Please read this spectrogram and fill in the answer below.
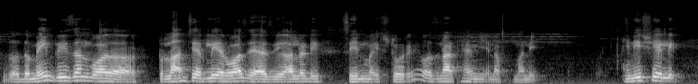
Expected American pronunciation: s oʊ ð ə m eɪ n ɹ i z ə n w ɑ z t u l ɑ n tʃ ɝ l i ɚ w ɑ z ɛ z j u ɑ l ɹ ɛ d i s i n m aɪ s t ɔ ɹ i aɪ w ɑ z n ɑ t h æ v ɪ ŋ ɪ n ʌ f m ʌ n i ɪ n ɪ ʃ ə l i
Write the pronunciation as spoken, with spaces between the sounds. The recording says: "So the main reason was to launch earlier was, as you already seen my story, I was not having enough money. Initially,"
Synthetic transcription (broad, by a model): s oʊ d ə m eɪ n ɹ i z ə n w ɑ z t u l ɑ n tʃ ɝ l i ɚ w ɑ z ɛ z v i ɑ l ɹ ɛ d i s i n m aɪ s t ɔ ɹ i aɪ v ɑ z n ɑ t h æ v ɪ ŋ ɪ n ʌ f m ʌ n i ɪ n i ʃ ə l i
